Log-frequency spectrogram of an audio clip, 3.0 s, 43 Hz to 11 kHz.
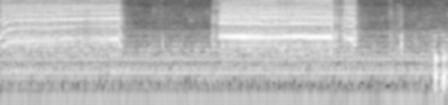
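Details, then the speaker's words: Nikon One Touch Zoom 70AF 35mm film camera, sensitive to battery voltage: short bursts of a high even motor whine starting and stopping cleanly while zooming and firing the flash; zoom drive working normally. "ici je déclenche toujours le flash nous allons même zoomer encore plus vite ils entendent"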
